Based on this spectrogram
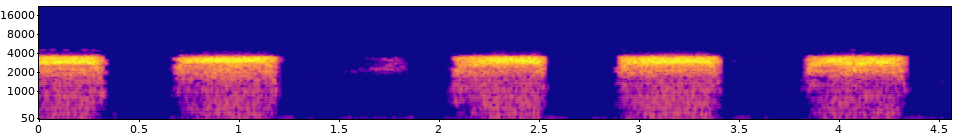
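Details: Young barn owls in an owl box late at night on 29 June 2023, competing for food brought by the mother; five loud rasping hisses, each half a second long, spaced unevenly with pauses between.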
